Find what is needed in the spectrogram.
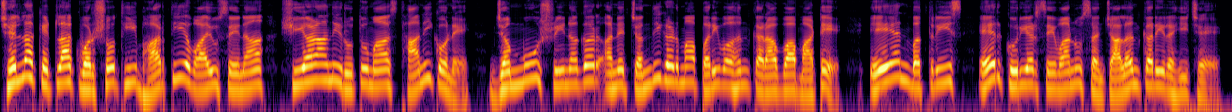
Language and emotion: Gujarati, neutral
